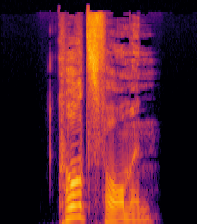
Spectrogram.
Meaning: plural of Kurzform
- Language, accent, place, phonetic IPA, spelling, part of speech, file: German, Germany, Berlin, [ˈkʊʁt͡sˌfɔʁmən], Kurzformen, noun, De-Kurzformen.ogg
